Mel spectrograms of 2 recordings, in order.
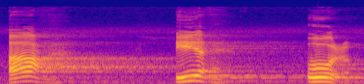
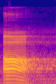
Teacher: حمزہ اور عین میں یہ فرق ہے کہ عین کی آواز حلق سے ادا ہوتی ہے، عین کہہ کے نکالتے ہیں، اور الف کی آواز ذرا باہر سے ادا ہوتی ہے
